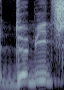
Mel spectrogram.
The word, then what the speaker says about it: Debic: L'invité de Smart Impact, donc c'est. Je vais prononcer votre nom beaucoup plus précisément, le directeur de Léo Lagrange Animation.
